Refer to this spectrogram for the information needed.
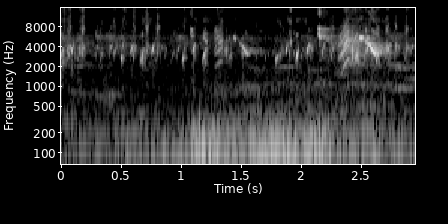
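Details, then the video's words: Goldfinch song: a rapid, twittering stream of short, bright notes, with a burst of buzzy, tinkling notes near the end and faint low rumble underneath. "Motivating Song of the Goldfinch"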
